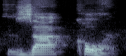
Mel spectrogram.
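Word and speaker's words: זכור: So the first word that he tells us right here is called zakore. You can see right here above the word zakur right here. That's how you pronounce it.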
